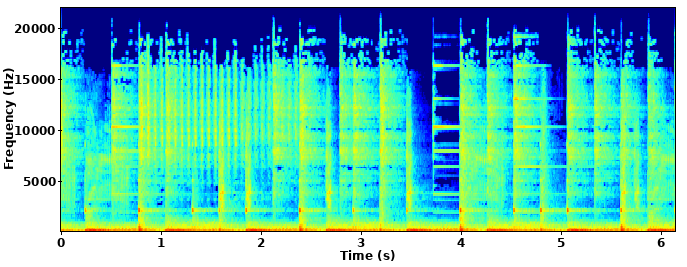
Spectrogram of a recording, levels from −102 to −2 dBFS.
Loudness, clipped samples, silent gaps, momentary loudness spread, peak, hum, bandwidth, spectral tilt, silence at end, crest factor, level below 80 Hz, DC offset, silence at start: -25 LUFS; under 0.1%; none; 3 LU; -8 dBFS; none; over 20 kHz; -5.5 dB/octave; 0 s; 16 dB; -30 dBFS; under 0.1%; 0 s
